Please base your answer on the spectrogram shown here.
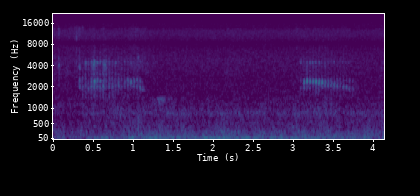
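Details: Pet cat purring contentedly indoors while waiting to be stroked by a girl reading manga; a steady low rumbling purr throughout, with two faint higher whining sounds over it near the start and the end.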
